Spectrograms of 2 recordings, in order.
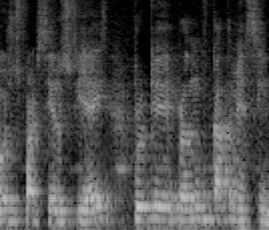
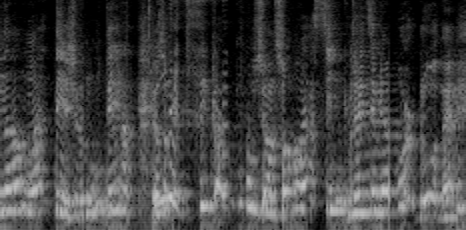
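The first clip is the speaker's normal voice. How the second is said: higher-pitched, insistent mock protest; retold protest; 8 semitones higher, faster than usual. Musician retelling how they answered her casual booking request, protesting. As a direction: push back, reenacting your own objection.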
